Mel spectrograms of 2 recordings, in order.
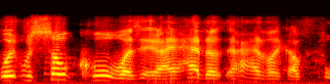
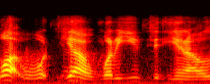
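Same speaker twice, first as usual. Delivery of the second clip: normal talking voice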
